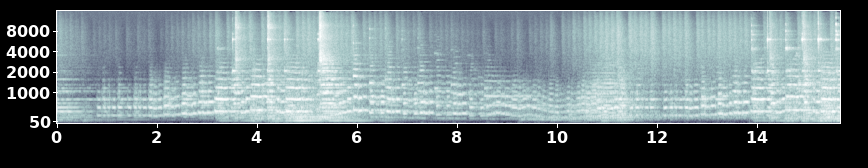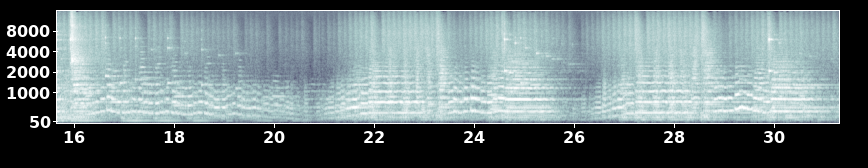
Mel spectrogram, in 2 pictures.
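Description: Swiss military concert band playing a brass-led piece, its phrases swelling and falling, with two brief dips in volume about two-thirds of the way through.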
